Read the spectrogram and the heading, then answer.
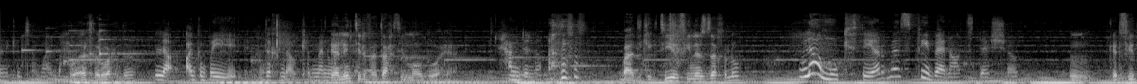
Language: Arabic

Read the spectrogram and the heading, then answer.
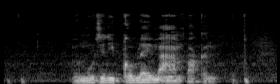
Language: Dutch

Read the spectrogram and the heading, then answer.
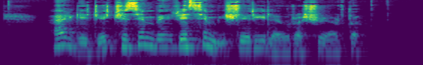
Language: Turkish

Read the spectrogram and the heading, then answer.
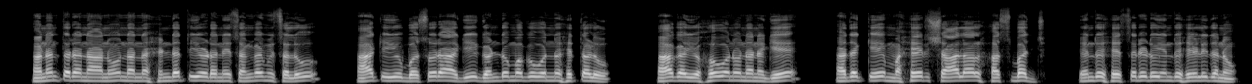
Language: Kannada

